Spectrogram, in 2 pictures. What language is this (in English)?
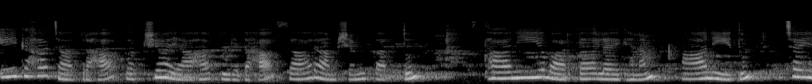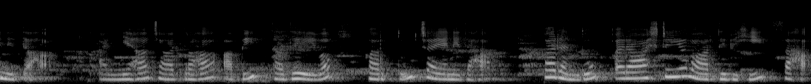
Sanskrit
